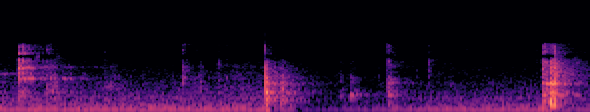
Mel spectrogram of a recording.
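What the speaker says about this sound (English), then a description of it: "I'm going to take these Brussels sprouts and I'm going to chop them up to a degree" Brussels sprouts chopped with a knife on a board: a few sharp, separate chops at irregular intervals, close and fairly clear over a steady low background hum.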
